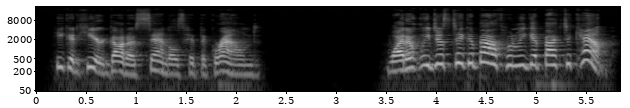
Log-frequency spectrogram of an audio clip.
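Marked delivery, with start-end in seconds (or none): 3.5-5.7 desperate, pitched-up voice. Speaking to Gata after the bugs are dead, desperate asking. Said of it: "I desperately asked".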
